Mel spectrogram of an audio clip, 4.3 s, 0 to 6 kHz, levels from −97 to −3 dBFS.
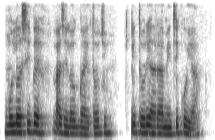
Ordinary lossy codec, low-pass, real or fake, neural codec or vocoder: Opus, 64 kbps; 5.4 kHz; real; none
